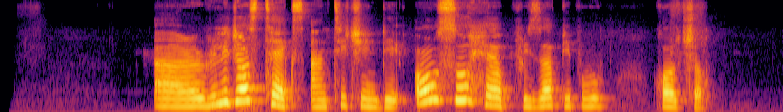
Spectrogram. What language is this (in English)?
Nigerian Pidgin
